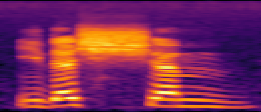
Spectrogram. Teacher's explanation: tempat keluarnya dari tengah lidah bukan dari dua bibir. Kemudian harus ada syaren syin bersifat tafasyi.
